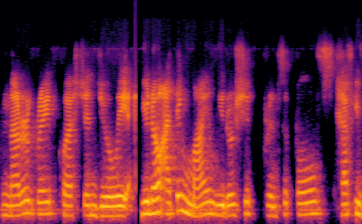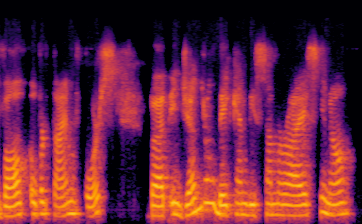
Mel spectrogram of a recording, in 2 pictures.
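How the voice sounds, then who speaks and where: A woman's voice: lowish voice, moderate pace, a little mellow, breathy edge, dull audio. A middle-aged woman from Indonesia, a tech leader answering interview questions thoughtfully, with many "you know" fillers.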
